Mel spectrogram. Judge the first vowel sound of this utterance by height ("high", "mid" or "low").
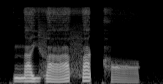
low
